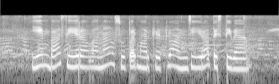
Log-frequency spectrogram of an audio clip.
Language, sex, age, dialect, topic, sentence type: Telugu, female, 18-24, Southern, agriculture, statement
